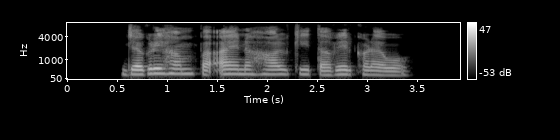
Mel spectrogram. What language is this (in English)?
Pashto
